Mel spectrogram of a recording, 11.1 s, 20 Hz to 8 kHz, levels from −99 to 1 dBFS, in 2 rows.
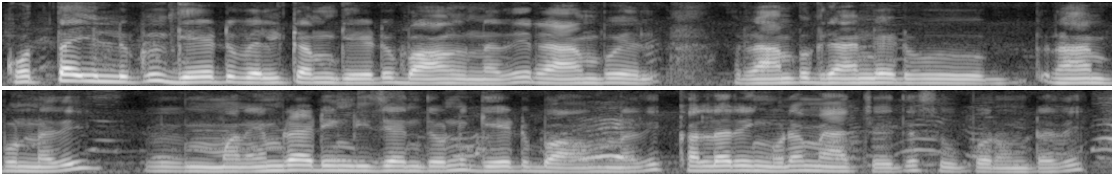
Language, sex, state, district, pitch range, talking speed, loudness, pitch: Telugu, male, Telangana, Karimnagar, 140-165 Hz, 135 wpm, -20 LUFS, 155 Hz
